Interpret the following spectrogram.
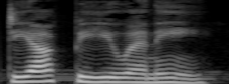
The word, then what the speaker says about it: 덕분에: Watch your pronunciation, the n, deok-BU-ne. It can sound like P at the end of a syllable, but it's an unaspirated B.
